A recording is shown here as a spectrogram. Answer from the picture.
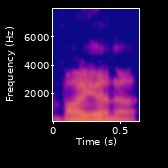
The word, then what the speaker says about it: Vienna: I think of Vienna, we pronounce it Vienna.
